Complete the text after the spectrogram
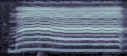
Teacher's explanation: dal adalah huruf qalqalah. Jadi kita baca dia berdetak bila berhenti. Ikut Ustazah baca.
